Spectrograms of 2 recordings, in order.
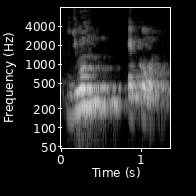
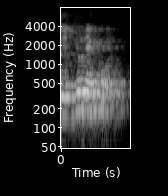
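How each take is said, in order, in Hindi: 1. दोनों शब्द अलग-अलग बोले जाते हैं। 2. दोनों शब्द एक साथ जोड़कर बोले जाते हैं।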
